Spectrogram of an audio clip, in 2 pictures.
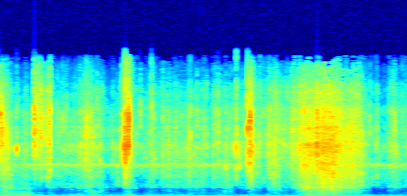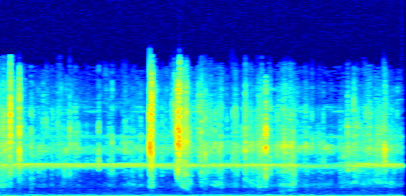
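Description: Thin plastic bag rustling and crinkling as hands work in it, with scattered small clicks and a louder rustle about three seconds in. A faint steady high-pitched tone sits underneath.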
